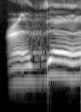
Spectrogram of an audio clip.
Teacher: maka kita panjangkan 4 harokat, lalu ujungnya kita pantulkan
